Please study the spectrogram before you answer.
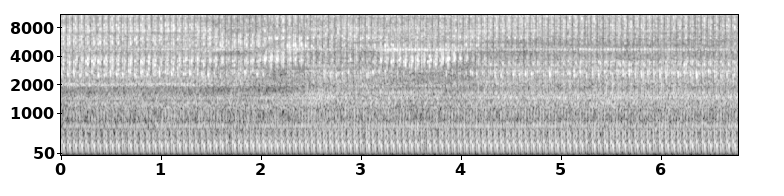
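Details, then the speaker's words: Atco Balmoral 20-inch mower, Tecumseh engine, after carburetor clean and mixture-screw tuning at full revs (still not idling down as low as wanted); single-cylinder running steady and even, no misfire, hunting or fuel leaks; repaired and healthy. "oh so it starts runs drives cuts and stops and even now no fuel leaks one echo barrel moral saved spares or repair back up and running in the mixed mower shack"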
